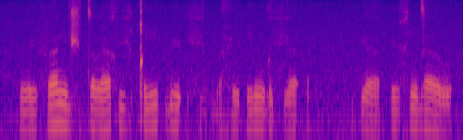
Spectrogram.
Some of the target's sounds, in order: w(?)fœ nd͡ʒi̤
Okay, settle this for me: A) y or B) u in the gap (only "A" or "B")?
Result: A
